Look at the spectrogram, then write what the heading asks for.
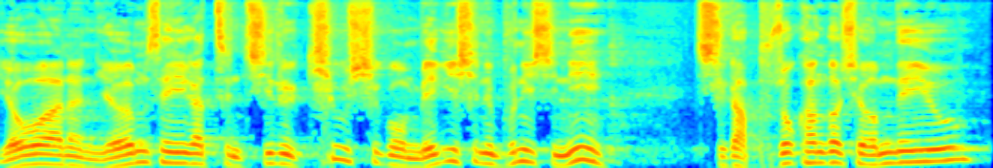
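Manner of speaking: Chungcheong-accented psalm reading; Chungcheong dialect. Shown as a demonstration. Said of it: "충청도 버전이 있더라고요".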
